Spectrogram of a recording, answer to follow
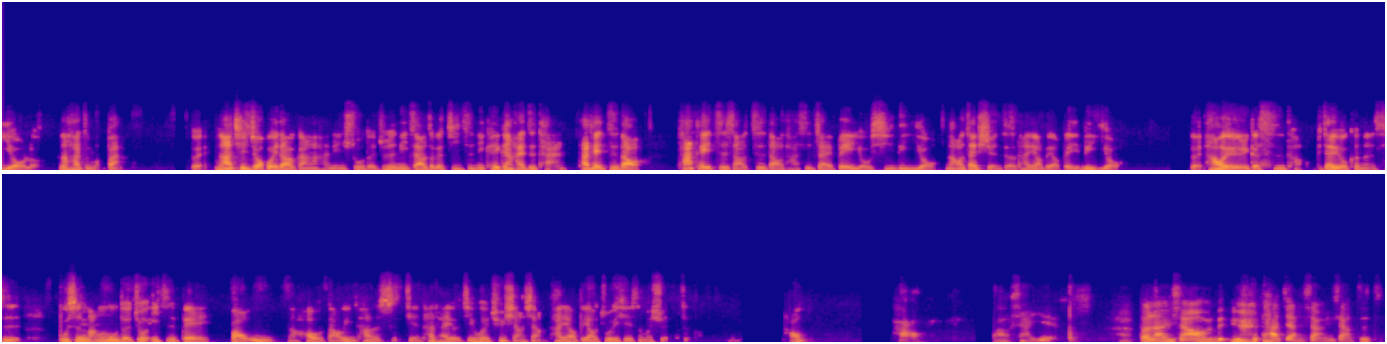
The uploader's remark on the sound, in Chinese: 此為線上課程錄音檔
